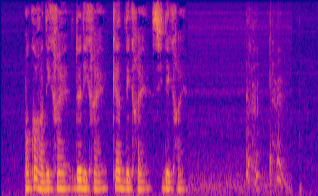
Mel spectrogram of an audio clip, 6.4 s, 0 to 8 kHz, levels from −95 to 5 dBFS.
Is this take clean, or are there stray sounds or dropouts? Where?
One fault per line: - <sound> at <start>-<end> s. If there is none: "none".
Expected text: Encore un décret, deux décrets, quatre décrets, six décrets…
- cough at 4.9-5.8 s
